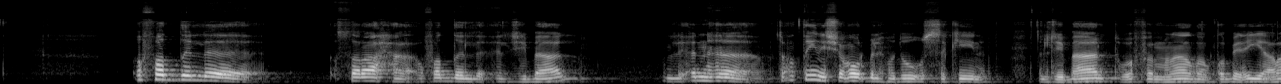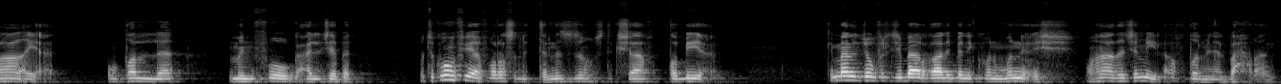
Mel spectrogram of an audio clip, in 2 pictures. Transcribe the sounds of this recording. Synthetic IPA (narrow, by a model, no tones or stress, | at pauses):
ʔɑfɑðˤːɨl | sˤɑɾˤɑːħɑʔafɑðˤːɨlɪld͡ʒɪbaːl | ɪʔanːɦat̪ʊʕt̪ˤiːniʃːʊʕuːɾbɪlɦʊd̪uːʔwɪsːakiːna | ɪld͡ʒɪbaːlt̪wafːɪɾmanɑːðˤɨɾˤɑt̪ˤːɑbiːʕɪjːaɾˤɑːʔɪ̰ʕ | wt̪ˤɑlːa | mɪnfoːɡʕalald͡ʒabal | wt̪akuːnfiːhafʊɾˤɑsˤlɪt̪ːanazːʊhwɪst̪ɪ̥kʃaːfɨt̪ˤːɑbiːʕa̰ | kamaːnɪld͡ʒawːfild͡ʒɪbaːlɣaːlɪbanjakuːnmʊnʕɪʃwɦaːðad͡ʒamiːlʔɑfðˤɑlmɪnɪlbaħɾ̰n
